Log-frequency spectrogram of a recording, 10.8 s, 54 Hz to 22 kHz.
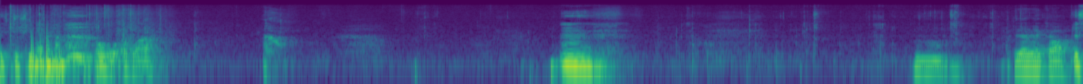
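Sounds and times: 
speech: 0:00.0 - 0:01.7, 0:05.6 - 0:06.2, 0:09.2 - 0:10.8
person biting and chewing a chocolate cookie: 0:06.5 - 0:10.1.

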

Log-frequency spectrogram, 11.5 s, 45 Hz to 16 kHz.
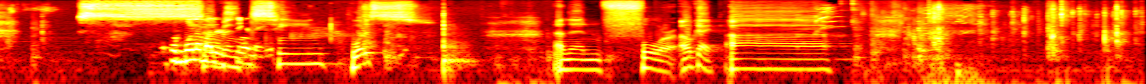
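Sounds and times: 
speech: 0:01.7 - 0:04.7, 0:05.5 - 0:09.5
loud door creaking open: 0:08.0 - 0:10.3.

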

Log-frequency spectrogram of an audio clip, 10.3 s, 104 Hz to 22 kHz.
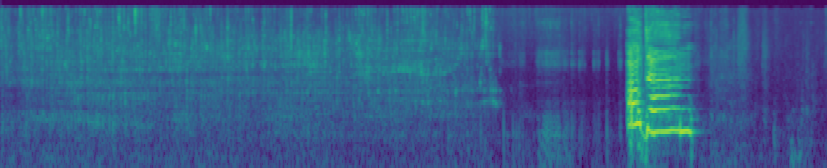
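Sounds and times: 
water pouring into aluminum pot of split peas: 0:00.0 - 0:06.6
speech: 0:08.0 - 0:08.7.

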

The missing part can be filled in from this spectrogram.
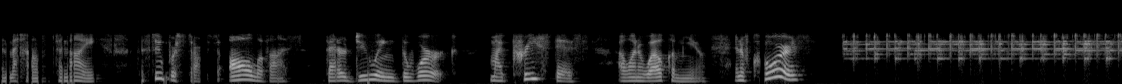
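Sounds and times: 
speech: 0:00.1 - 0:08.6
bright bell ringing rapidly: 0:08.4 - 0:11.2.

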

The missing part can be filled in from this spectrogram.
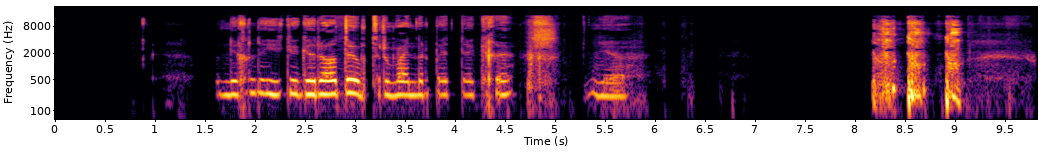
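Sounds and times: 
speech: 0:01.6 - 0:05.9
person coughing harshly: 0:08.2 - 0:09.3.

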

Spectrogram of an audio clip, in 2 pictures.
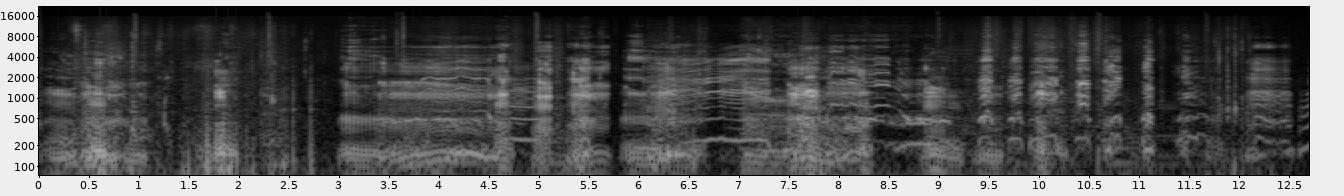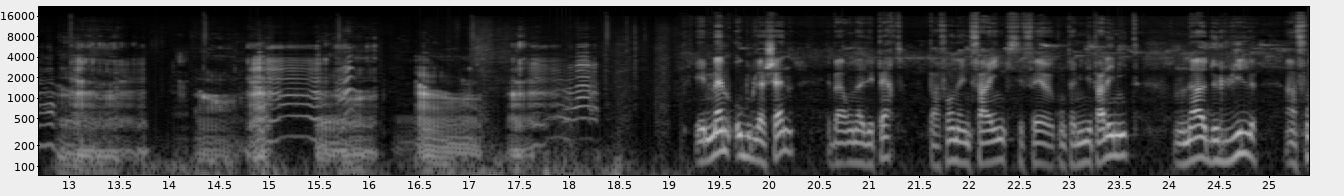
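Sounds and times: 
group of farm pigs grunting, snorting and squealing while feeding on leftover produce: 0:00.0 - 0:18.4
speech: 0:19.3 - 0:25.3.

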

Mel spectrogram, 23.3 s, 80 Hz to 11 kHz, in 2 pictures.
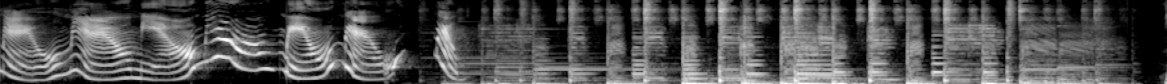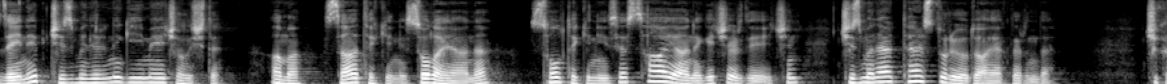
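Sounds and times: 
cat meowing happily: 0:00.0 - 0:04.7
lively music with bouncy beat: 0:04.2 - 0:11.4
speech: 0:11.7 - 0:22.3, 0:23.1 - 0:23.3.

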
